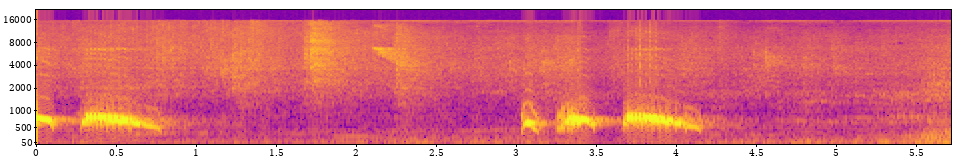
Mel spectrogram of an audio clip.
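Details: Spotted dove cooing, used as a lure to make other birds sing back: one soft low hooting coo, a pause, then a quick run of three mellow coos, with a quiet background.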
